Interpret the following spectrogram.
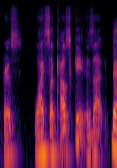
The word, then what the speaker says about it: Wysokowski: Chris Wissakowski. Is that That's it. Wakowski. Perfect. So, let's start with you kind of telling me the the Chris Wissakowski story and what we're hopefully going to work on today.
